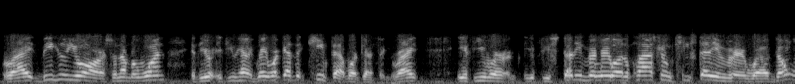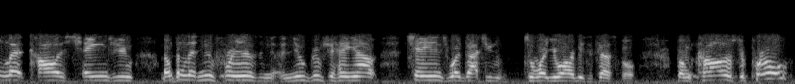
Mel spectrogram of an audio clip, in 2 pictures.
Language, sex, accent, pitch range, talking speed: English, male, American, 180-225 Hz, 255 wpm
